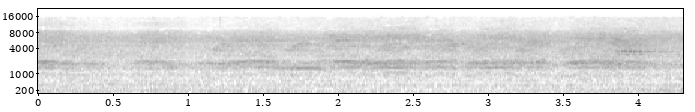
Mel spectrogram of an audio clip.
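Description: Crows caw outdoors in Arambol, Goa, faint and at a distance, over a steady background hiss with no talking.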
